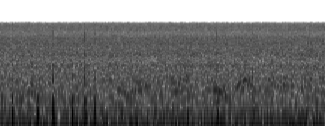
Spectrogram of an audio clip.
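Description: Steady hiss of the recording's microphone background noise, with a few faint short clicks scattered through it.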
